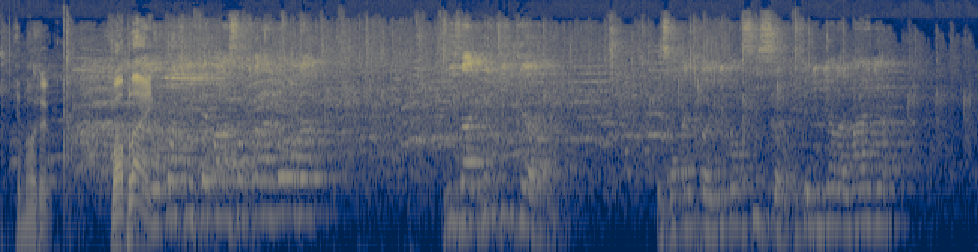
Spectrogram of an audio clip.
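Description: A crowd cheers and applauds loudly in a large echoing hall.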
